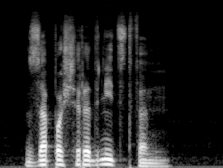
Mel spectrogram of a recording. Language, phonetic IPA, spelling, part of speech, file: Polish, [ˌza‿pɔɕrɛdʲˈɲit͡stfɛ̃m], za pośrednictwem, prepositional phrase, Pl-za pośrednictwem.ogg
